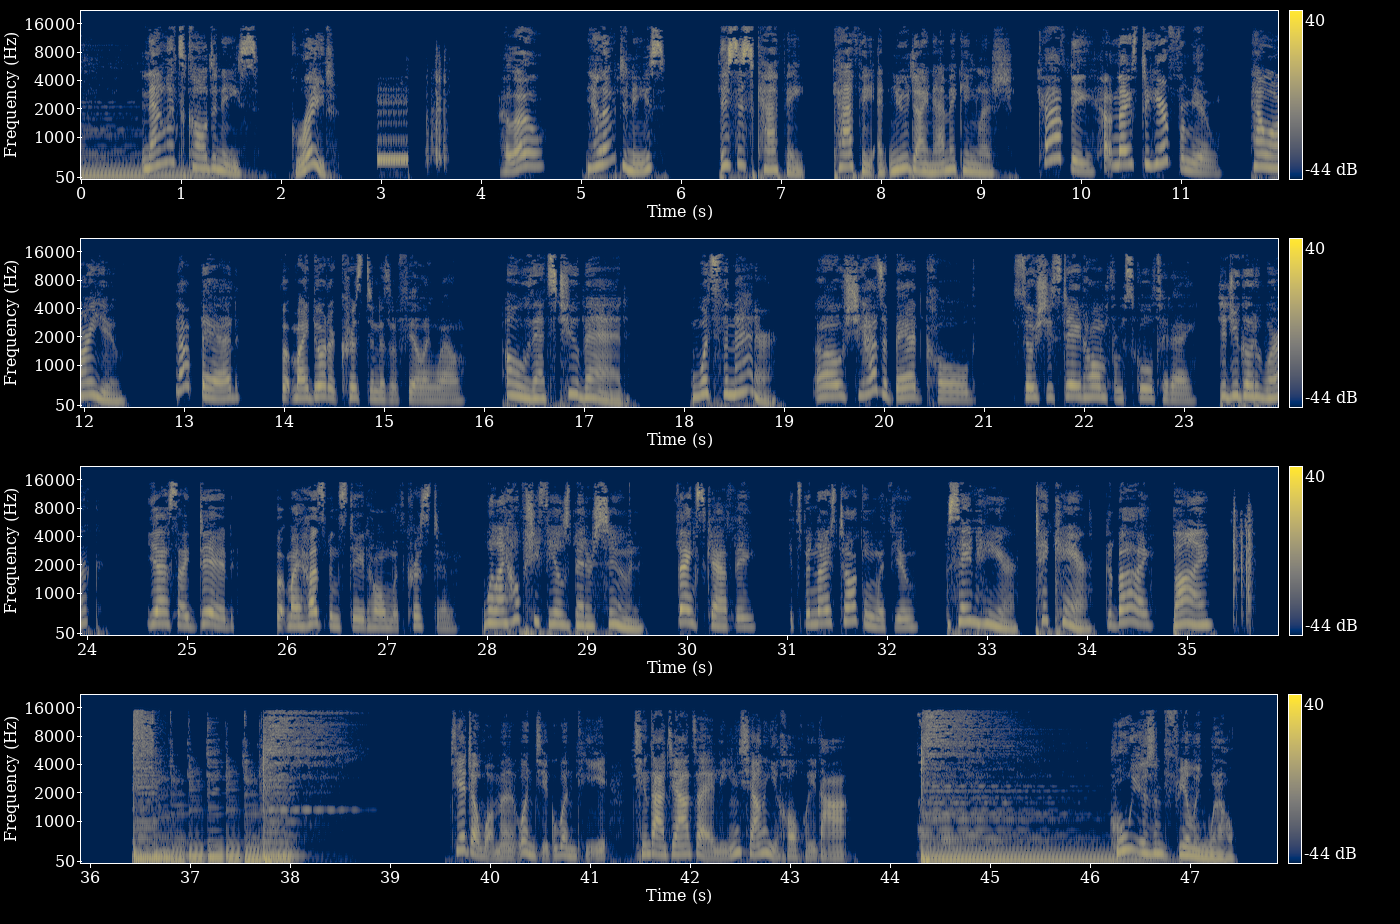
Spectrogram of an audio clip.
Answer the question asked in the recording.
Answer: Denise's daughter, Kristen, isn't feeling well.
